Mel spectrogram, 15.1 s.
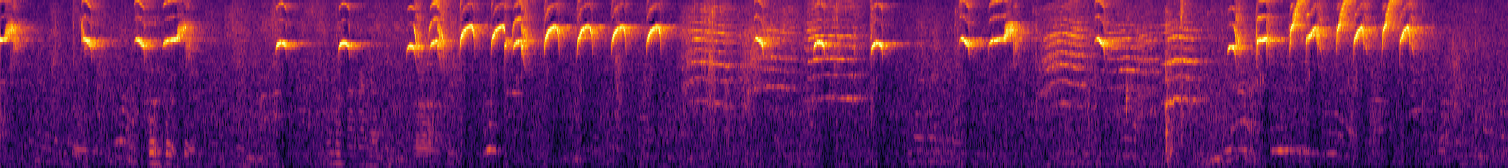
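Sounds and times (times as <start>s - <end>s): small birds chirping: 0.0s - 2.1s, 2.7s - 14.4s.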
